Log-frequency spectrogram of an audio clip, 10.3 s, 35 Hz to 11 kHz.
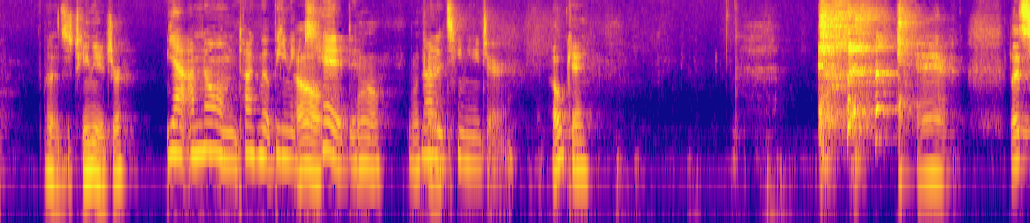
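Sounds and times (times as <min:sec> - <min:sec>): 
speech: 0:00.4 - 0:06.0
harsh gross cough: 0:08.2 - 0:09.6.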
